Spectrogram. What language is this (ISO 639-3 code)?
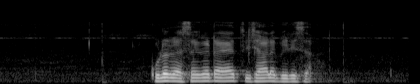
sin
